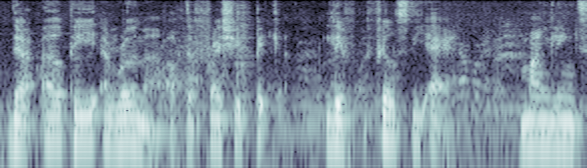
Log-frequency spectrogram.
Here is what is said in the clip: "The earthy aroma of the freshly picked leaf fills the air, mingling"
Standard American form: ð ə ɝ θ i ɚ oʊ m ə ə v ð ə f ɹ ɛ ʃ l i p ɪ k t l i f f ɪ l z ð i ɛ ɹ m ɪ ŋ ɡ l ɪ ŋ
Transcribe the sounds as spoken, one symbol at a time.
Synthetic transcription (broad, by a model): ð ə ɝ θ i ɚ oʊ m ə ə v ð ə f ɹ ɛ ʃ i p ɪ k l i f f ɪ l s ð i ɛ m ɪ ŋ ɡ l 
